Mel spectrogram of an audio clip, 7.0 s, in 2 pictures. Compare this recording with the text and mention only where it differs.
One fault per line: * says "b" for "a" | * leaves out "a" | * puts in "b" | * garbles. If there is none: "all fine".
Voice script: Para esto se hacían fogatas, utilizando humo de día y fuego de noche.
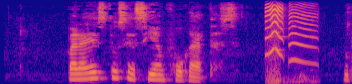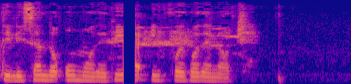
all fine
